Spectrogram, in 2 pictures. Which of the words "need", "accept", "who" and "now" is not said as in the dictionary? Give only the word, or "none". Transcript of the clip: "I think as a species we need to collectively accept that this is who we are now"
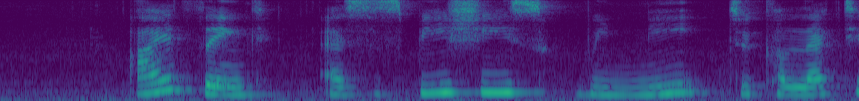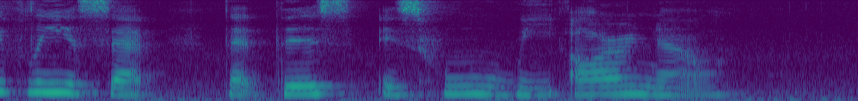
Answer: accept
